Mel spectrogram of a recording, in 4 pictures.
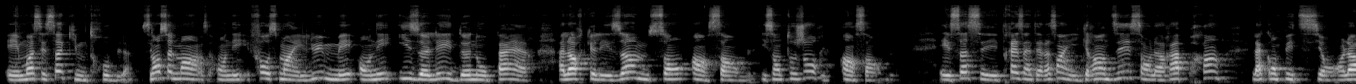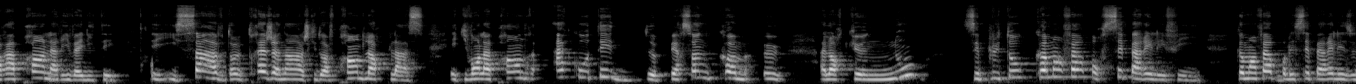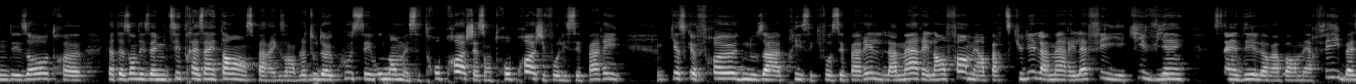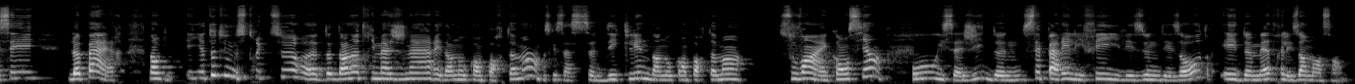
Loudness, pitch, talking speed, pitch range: -22 LUFS, 240 Hz, 210 wpm, 215-265 Hz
